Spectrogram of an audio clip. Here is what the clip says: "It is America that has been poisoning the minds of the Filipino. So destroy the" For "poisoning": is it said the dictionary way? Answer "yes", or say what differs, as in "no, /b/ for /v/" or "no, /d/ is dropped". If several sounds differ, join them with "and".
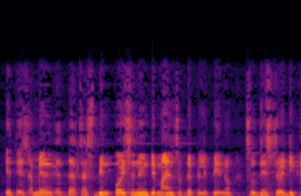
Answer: no, /s/ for /z/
